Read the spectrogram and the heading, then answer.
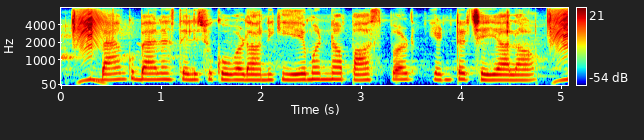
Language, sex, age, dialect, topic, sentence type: Telugu, female, 18-24, Southern, banking, question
